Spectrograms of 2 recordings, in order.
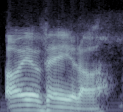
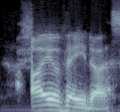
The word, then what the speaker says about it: Ayurveda: Ayurveda? – Ayurveda. – Ayurveda. – Yeah, I don't know why I can't pronounce it. Ayurveda.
